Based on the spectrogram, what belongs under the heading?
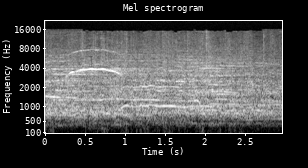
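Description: A crowd gives another round of applause and cheers in a steady, loud wash of clapping, with a few high whistles and whoops rising above the noise for the full three seconds.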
